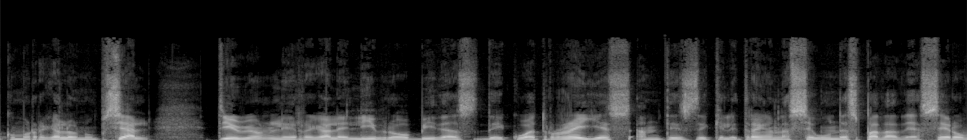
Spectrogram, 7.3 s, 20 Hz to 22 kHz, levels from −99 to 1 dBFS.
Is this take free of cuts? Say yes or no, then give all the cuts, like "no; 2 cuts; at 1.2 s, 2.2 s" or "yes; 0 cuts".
yes; 0 cuts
